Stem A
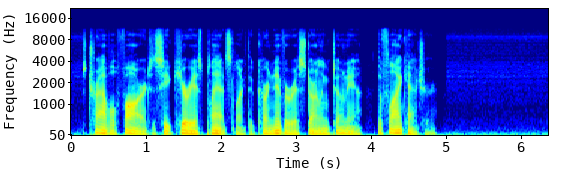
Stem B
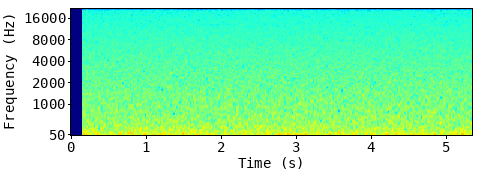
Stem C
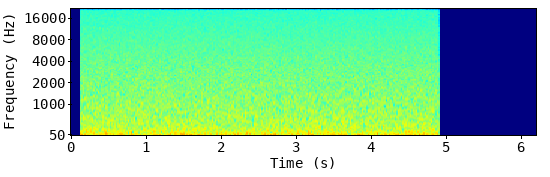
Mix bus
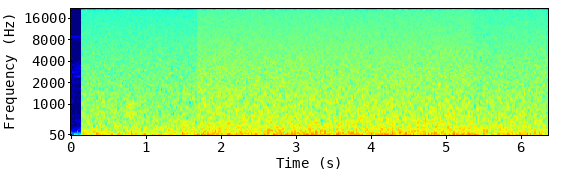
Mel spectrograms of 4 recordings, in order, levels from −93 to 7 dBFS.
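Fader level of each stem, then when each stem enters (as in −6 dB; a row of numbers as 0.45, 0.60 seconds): −5.0, +2.5, +2.0 decibels; 0.00, 0.00, 1.55 seconds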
